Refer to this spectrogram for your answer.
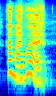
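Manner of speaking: high, loud exclamation, giddy thrill and cold fear. During the launch countdown, Ellen grips her chair: giddy excitement and fear. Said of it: "exclaimed Ellen, with a mixture of giddy excitement and outright cold fear".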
